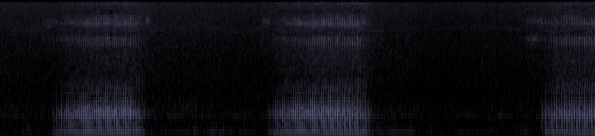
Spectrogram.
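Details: Sleeping dog snoring indoors following a visit to the vet, three long rumbling snore breaths roughly every two seconds, each close to a second long, with low droning breathing between.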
